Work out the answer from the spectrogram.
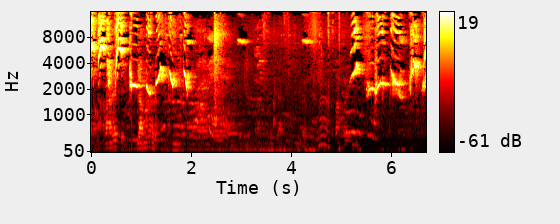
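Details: Cucak ijo, the greater green leafbird, in a lure recording meant to bring out its mimicry: bursts of bright slurred whistles and sharp chips, a quieter stretch mid-clip, then a fresh run of rising whistles.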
